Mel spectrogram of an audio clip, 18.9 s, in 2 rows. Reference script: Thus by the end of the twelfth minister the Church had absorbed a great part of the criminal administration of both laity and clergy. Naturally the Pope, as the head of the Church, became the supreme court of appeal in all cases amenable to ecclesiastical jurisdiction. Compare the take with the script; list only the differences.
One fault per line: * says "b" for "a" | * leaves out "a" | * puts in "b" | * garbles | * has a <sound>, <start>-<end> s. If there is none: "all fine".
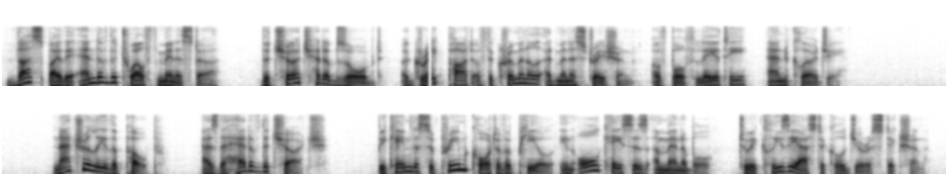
* has a dropout, 4.2-4.3 s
